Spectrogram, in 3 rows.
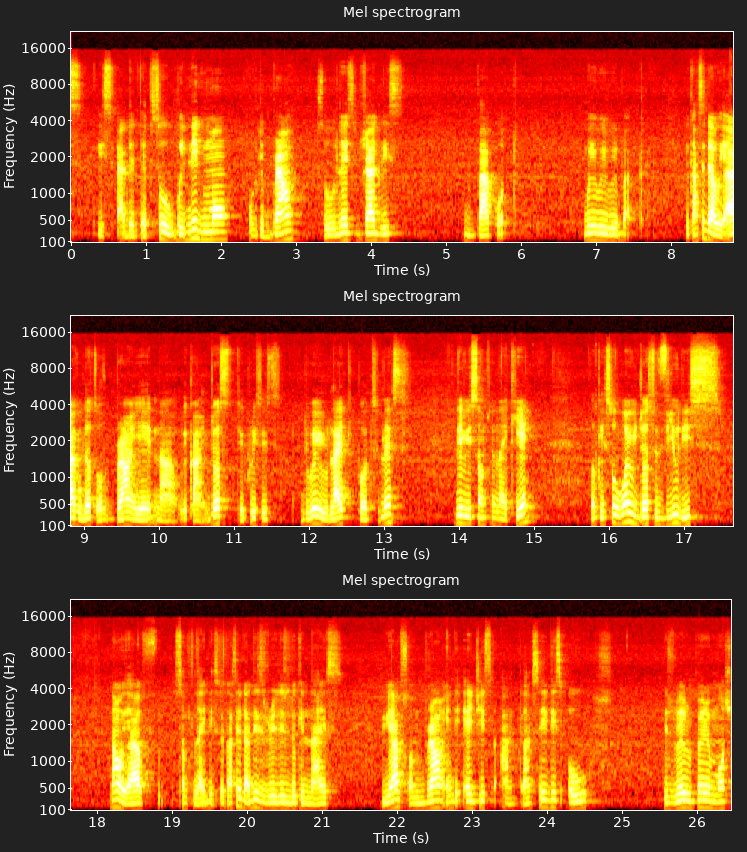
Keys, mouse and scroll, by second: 0.0-2.2 shift+middle drag, 2.2-2.5 scroll up 5, 3.2-8.7 drag, 9.5-12.6 drag, 13.6-15.1 middle drag, 15.1 scroll down 4, 15.3-16.5 shift+middle drag, 16.5 ctrl+shift+click, 18.1-19.1 middle drag, 19.1-19.8 scroll up 3, 21.7-26.4 middle drag.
